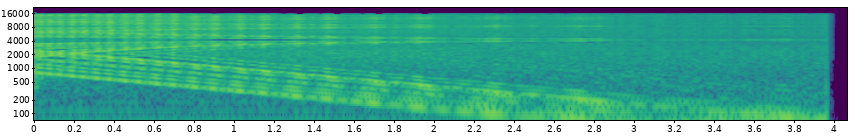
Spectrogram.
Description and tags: Manipulated Organ
created using an emx-1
